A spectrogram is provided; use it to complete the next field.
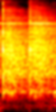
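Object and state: Fully seated steel crankshaft timing gear.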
